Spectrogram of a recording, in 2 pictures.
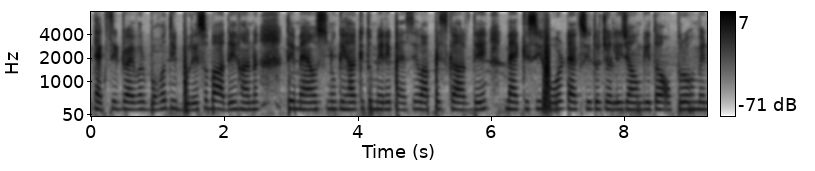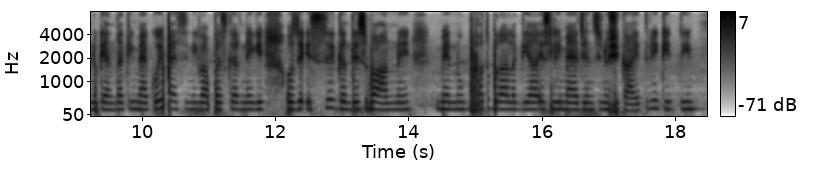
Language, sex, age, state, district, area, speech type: Punjabi, female, 18-30, Punjab, Mansa, urban, spontaneous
